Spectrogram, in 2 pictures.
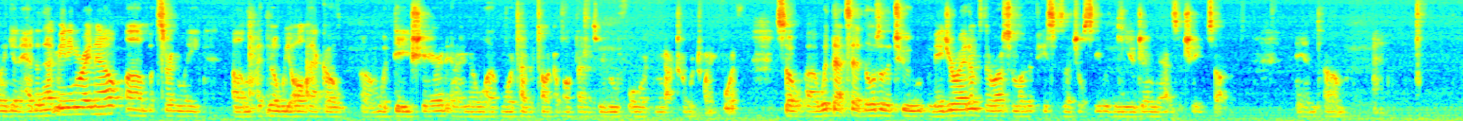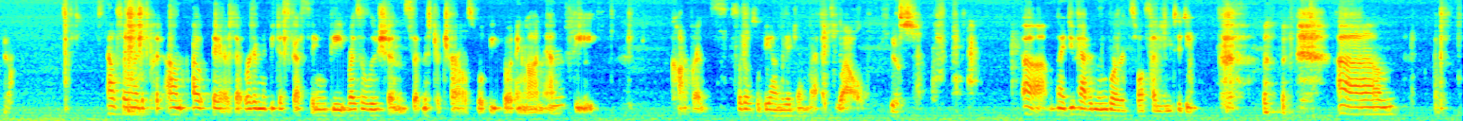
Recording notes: My notes were captured remotely as I viewed the meeting via the Zoom connection.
